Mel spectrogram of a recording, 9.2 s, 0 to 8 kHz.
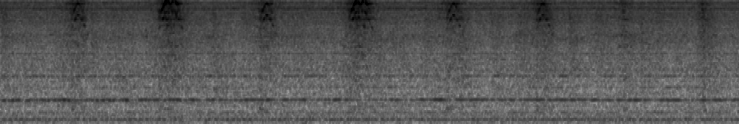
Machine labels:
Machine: slide rail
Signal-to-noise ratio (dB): -6 dB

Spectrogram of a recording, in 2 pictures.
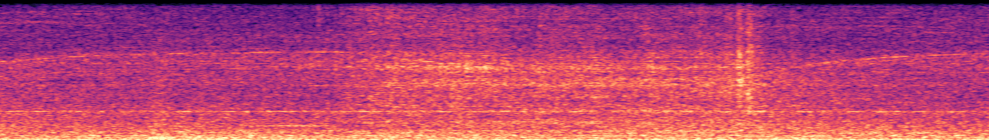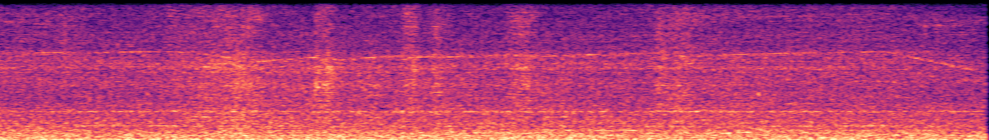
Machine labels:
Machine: pump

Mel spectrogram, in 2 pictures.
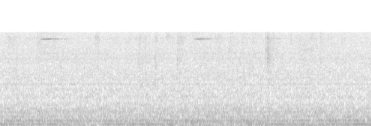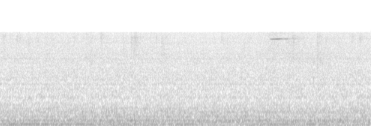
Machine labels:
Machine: fan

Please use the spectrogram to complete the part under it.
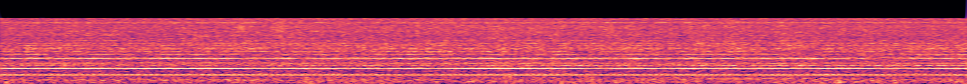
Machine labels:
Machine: fan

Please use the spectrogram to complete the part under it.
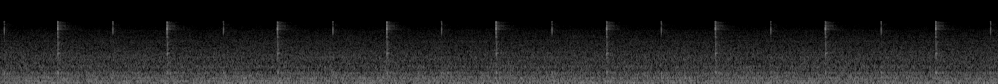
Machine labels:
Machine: valve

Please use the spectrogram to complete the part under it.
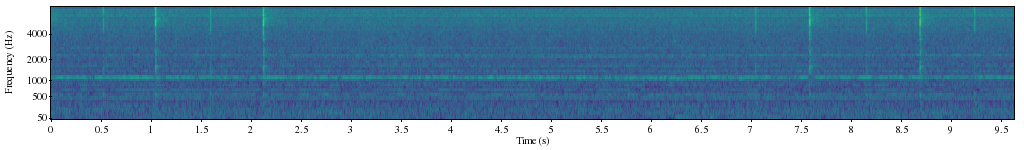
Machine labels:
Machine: valve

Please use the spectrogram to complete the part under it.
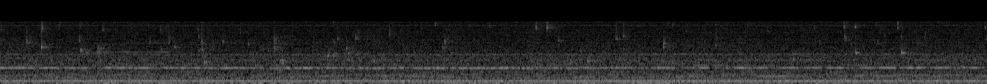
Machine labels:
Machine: pump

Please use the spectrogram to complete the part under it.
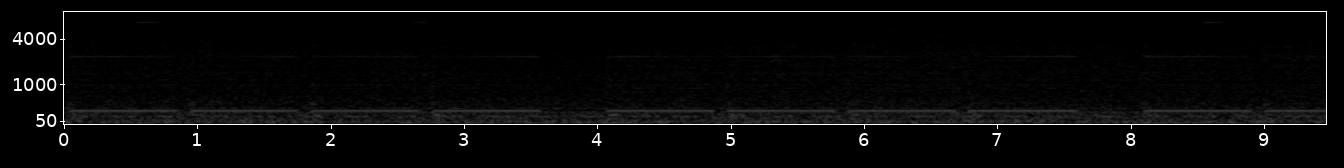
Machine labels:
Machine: slide rail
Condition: normal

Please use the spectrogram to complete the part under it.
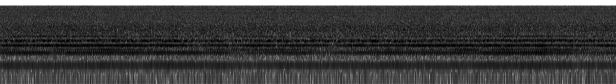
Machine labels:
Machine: fan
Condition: normal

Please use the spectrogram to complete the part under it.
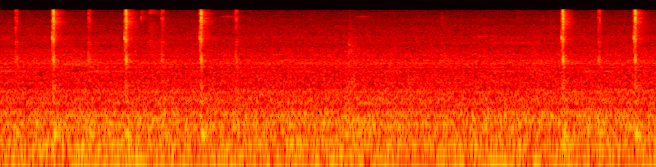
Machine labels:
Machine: valve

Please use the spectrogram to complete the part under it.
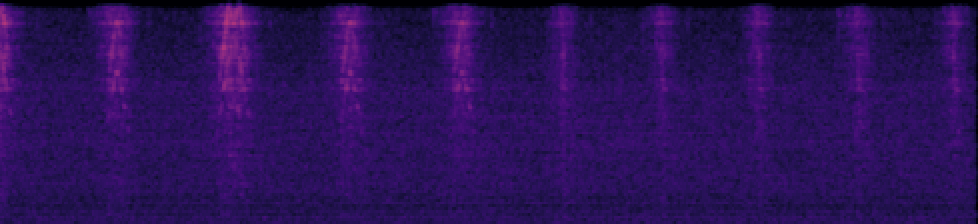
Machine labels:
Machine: slide rail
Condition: normal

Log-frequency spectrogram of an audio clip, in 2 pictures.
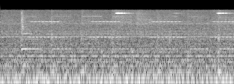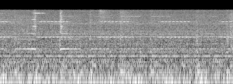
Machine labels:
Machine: slide rail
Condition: normal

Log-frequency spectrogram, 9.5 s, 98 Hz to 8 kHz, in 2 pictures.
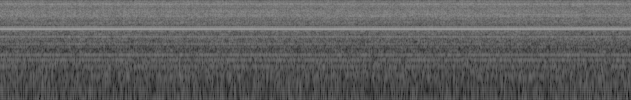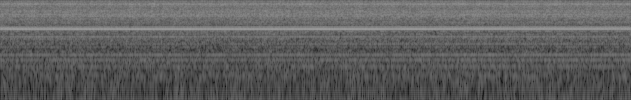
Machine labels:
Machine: pump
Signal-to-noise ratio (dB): 6 dB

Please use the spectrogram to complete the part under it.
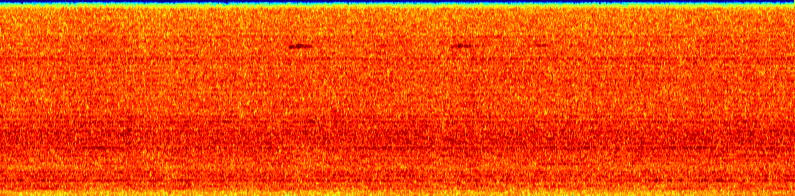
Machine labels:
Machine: fan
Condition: normal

